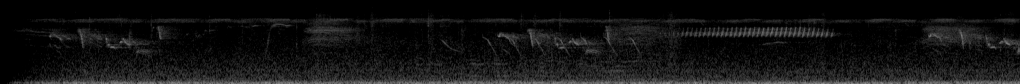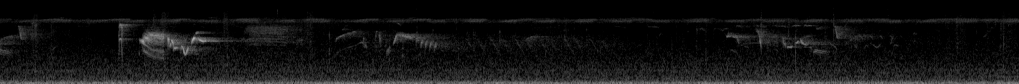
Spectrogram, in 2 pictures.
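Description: Woodland ambience: songbirds calling in short chirping phrases every few seconds, the loudest about twelve seconds in, over a steady high-pitched insect drone and a low background rumble.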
